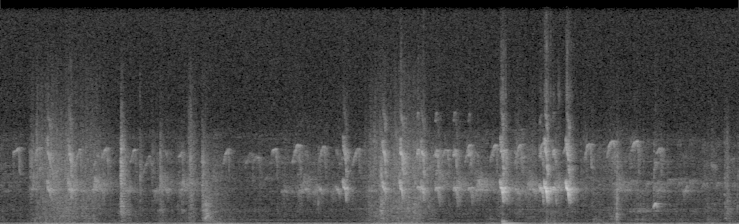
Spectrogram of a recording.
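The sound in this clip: Nestling birds in a nest make high, thin begging calls. Many short chirps overlap above a steady low hum, with a few louder peaks toward the end.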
